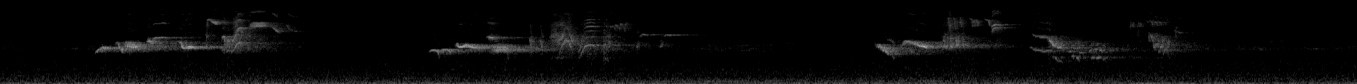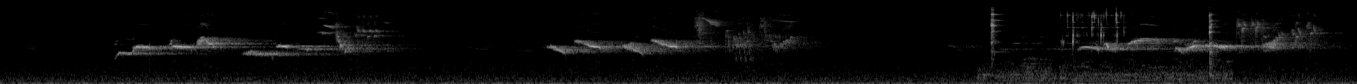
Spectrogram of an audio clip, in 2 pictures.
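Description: A bird singing short, warbling phrases, one about every four seconds, six in all. There is a sharp click near the end.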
